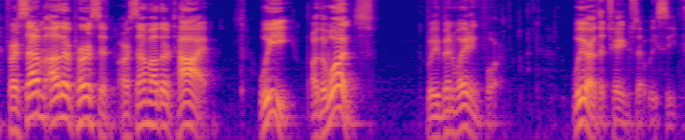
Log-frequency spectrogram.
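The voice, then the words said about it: Barack Obama impression with pauses. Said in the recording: “do an Obama impression ... I just do the pauses ... That's not bad.”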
